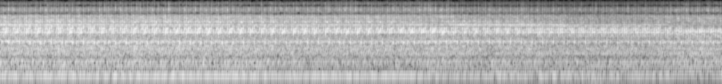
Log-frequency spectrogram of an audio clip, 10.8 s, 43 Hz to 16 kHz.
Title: M57 Vibration and Ticking Noise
